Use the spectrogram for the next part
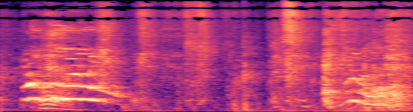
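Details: Pet huskies, including Lola, a nearly full-grown puppy, reacting to a scary movie costume prank at home: a drawn-out, wavering whine near the start, then a second rougher, rising howl-like vocalization, with human speech mixed in.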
